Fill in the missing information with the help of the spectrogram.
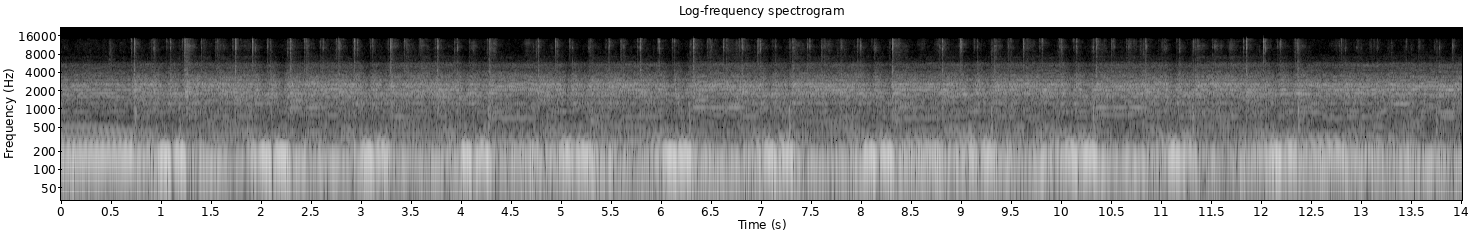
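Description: Electric guitar playing a repeating riff, with accents about once a second.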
